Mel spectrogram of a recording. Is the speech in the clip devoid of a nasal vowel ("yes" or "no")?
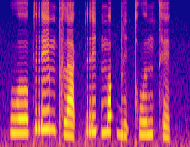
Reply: yes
